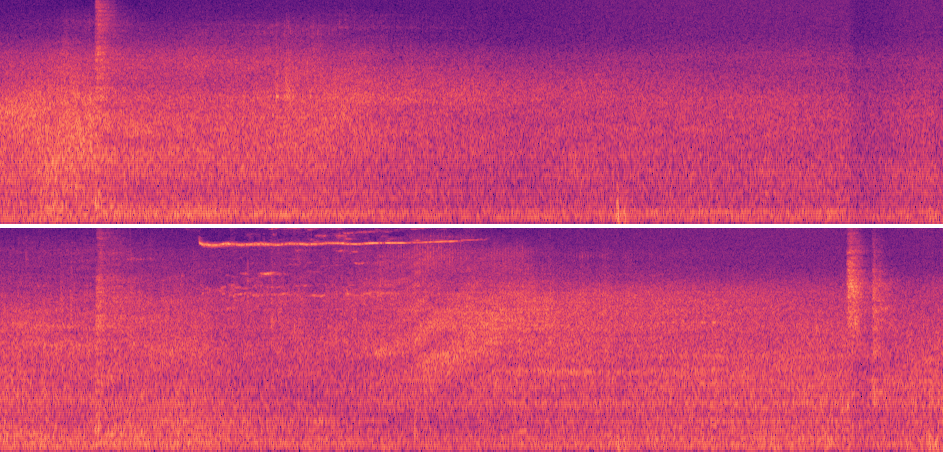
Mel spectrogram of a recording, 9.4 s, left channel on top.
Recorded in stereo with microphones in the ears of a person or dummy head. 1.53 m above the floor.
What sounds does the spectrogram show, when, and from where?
0.9 s a snare drum: 75° left (ahead or behind), 3.5 m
